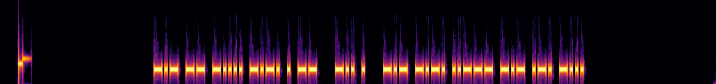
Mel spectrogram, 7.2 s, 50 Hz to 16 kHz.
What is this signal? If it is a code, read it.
Morse code, heard as a keyed tone, about 42 wpm, 700 Hz. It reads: KM6CEM DE KC2KRB
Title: USA Callsign DE Callsign - 6 Characters - 45wpm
